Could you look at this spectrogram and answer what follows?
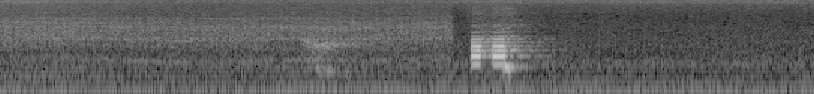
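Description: Vehicle horn tooting twice in quick succession, over the steady low hum of a running engine.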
